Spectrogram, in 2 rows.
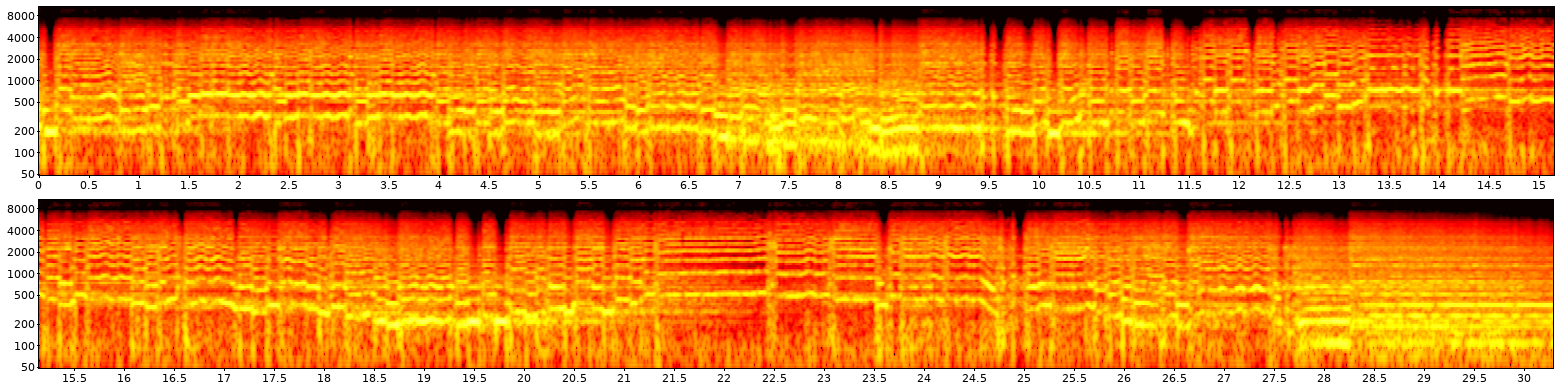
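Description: Electric guitar, a PRS Custom 24 with 59/09 pickups, played continuously through a Valeton CH-10 analog chorus pedal (a Boss CE-2-style design) with rate and depth at full, into a Victory VX Kraken amp. The notes and chords waver steadily in pitch from the chorus.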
